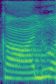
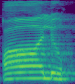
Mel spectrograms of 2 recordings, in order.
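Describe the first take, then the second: First: It starts with a plain front k sound. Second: It starts with a deep q from the throat. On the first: The speaker calls it wrong. "കാലു ആയി പോരുത്" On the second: The speaker calls it right. "ഖാഫ് തൊണ്ടയുടെ മുകൾ ഭാഗത്തു നിന്ന് വരുന്ന ലെറ്ററാണ്"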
